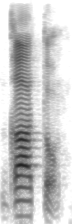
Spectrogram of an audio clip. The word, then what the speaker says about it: gato: When G comes before other vowels like A or U in Spanish, it is pronounced as a normal G. For example, gato.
